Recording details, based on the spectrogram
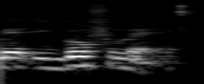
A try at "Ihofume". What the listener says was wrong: Ihofume. You don't pronounce the G.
